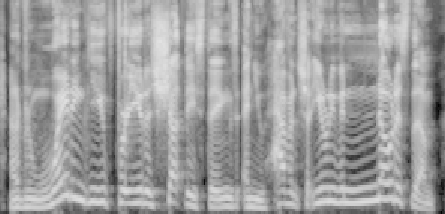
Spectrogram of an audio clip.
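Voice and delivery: imitating a fed-up wife, pitched high; high-pitched mock scolding, stretching the key words; exasperated. Wife scolds husband over open cupboards, exasperated. Wife's exasperated complaint, acted out.

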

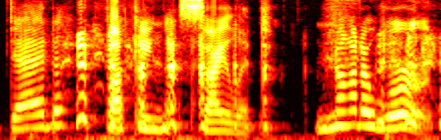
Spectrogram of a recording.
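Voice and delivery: loud and laughing; laughing through the words. Real, not acted.

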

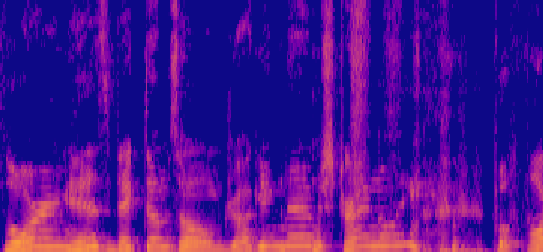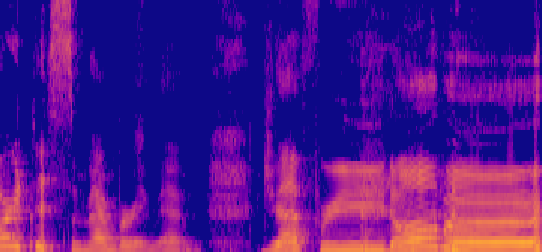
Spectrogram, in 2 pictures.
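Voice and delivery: host announcing a serial killer like a boxer; ring announcer. Pretend. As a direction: stretch the name out like a title fight. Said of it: "I loved your, "And in this corner".

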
